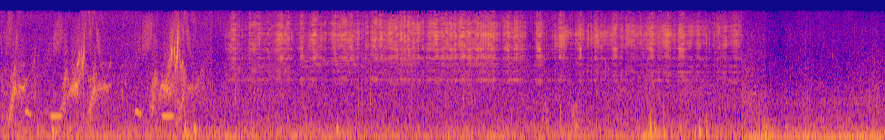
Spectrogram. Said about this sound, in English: Just the sound of the cuckoo echoing around this lock.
